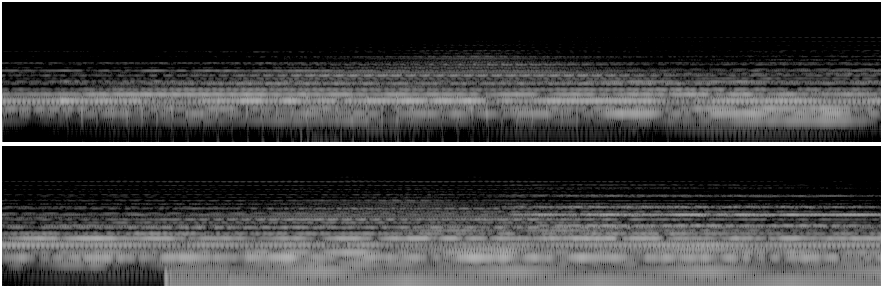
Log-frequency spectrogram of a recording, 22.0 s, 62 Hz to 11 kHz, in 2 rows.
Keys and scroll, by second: 6.0 m.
